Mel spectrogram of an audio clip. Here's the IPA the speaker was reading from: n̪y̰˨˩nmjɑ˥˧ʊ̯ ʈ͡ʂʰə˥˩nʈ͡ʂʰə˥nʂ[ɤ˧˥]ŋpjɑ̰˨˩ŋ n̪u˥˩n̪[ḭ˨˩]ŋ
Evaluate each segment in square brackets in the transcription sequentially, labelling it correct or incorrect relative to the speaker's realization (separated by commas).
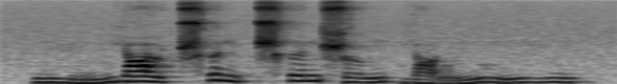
correct, incorrect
